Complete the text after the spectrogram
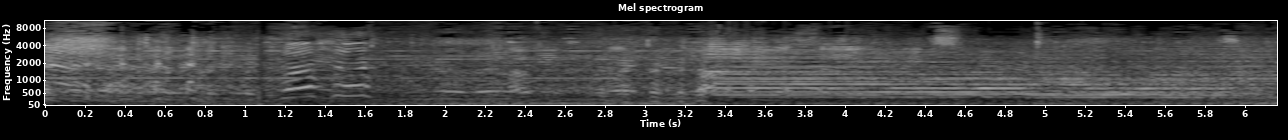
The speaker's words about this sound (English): And I was just talking. I bet the train's going to go right by when I'm talking to you.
